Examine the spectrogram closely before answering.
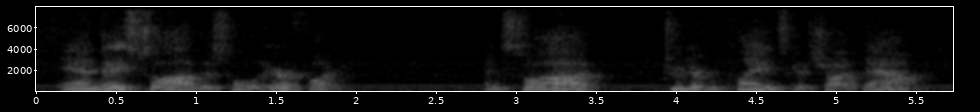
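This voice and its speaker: A man with a high pitch speaks at a moderate pace with lively intonation and long, frequent pauses. Noticeable background noise and audible room echo surround him. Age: 50s. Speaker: son of a war veteran. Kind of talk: audience Q&A remarks. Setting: public library talk with audience.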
